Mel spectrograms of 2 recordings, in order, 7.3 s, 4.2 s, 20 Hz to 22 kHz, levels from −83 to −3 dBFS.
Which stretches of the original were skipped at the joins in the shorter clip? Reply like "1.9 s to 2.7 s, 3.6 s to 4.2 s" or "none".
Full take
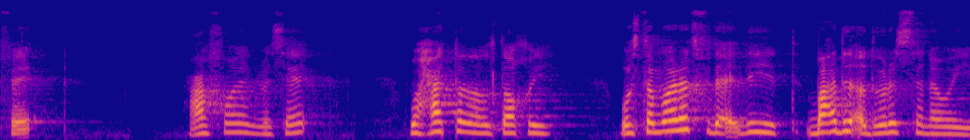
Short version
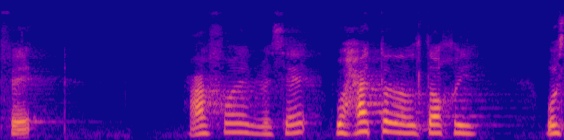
2.4 s to 2.9 s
